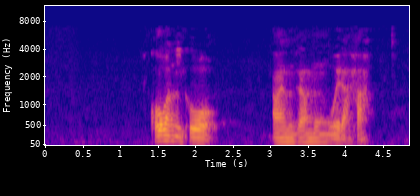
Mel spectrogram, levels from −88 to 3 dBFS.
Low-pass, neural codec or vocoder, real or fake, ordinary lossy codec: 7.2 kHz; codec, 16 kHz, 4 kbps, FunCodec, trained on LibriTTS, 50 frames a second; fake; AAC, 48 kbps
